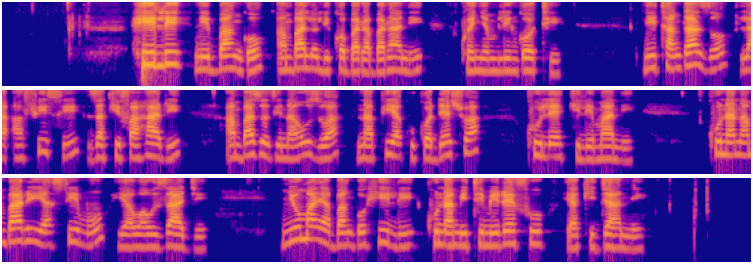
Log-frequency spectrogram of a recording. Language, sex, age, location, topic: Swahili, female, 18-24, Nairobi, finance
